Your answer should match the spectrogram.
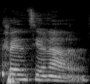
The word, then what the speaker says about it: pensionado: Pensionado.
